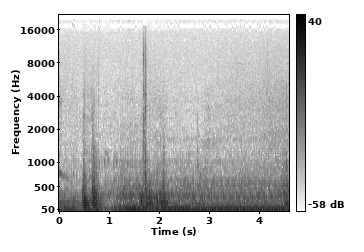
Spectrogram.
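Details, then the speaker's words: 2010 Volvo V50 diesel, cold freezing day, very low on fuel: brief cranking then catches into a steady, even idle with no knocks or misses; sounds healthy. "I mean it sounds all right very low on fuel"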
